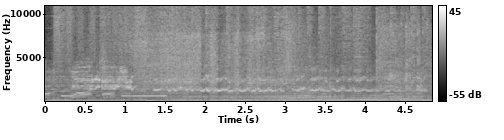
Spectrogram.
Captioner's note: tires screeching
